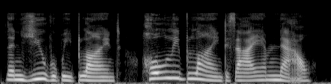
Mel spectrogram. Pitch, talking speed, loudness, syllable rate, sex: 210 Hz, 200 wpm, -16 LUFS, 4.2 syllables/s, female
